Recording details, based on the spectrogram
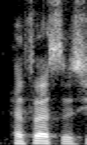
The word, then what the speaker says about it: Hephaestus: Hephaestus,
